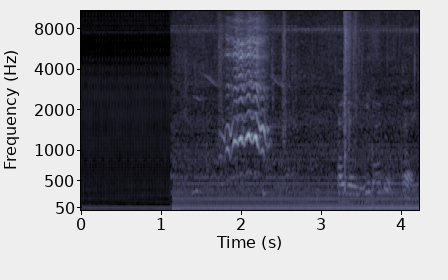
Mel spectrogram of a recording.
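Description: Near silence for about the first second, then a goat bleats once about two seconds in, a short call with a wavering pitch.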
